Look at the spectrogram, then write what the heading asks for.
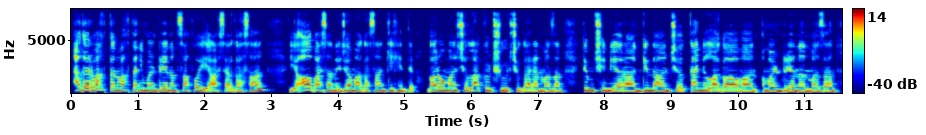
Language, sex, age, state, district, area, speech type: Kashmiri, female, 18-30, Jammu and Kashmir, Budgam, rural, spontaneous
